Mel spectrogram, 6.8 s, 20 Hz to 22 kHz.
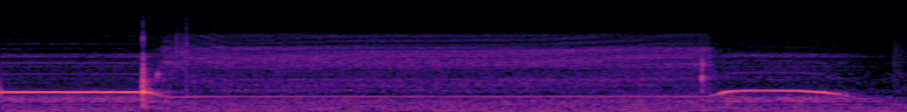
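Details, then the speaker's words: Panther 5N non-invasive ventilator calibration circuit check, final open-circuit test with the circuit opened to room air: steady ventilator tones and an airflow hiss; an adult flow sensor is detected afterwards. "For the final test, open the circuit to room air."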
